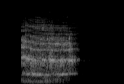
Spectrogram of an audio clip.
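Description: A person lets out a single loud, close burp lasting about half a second, clear and isolated against silence.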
